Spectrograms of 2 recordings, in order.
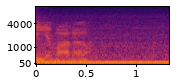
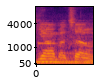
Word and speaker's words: Yamato: Sakuna Hakona has transfigured into Yamato. Yamato Takero. I think it's Yamato and not Yamato, but I always want to say Yamano. I think Yamato is actually how you're supposed to say it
